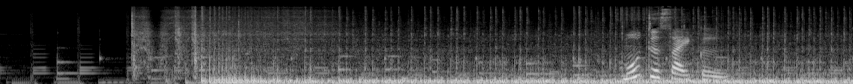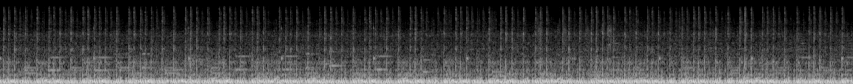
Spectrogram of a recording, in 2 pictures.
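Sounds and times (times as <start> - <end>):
motorcycle engine rumbling: 1.4 - 17.0.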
